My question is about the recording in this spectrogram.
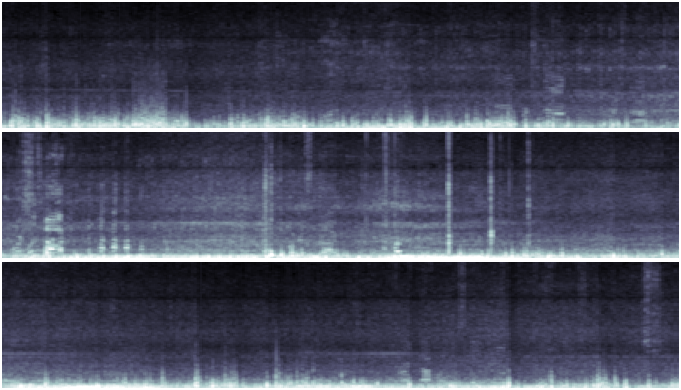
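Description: Pickup truck driving slowly along beach sand, heard from the cab with the window open: steady engine and tyre noise, with people's voices outside.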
